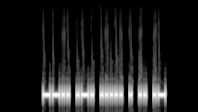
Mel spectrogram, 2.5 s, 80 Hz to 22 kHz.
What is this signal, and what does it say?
Morse code, heard as a keyed tone, about 40 wpm, 700 Hz. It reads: ZR5EIA
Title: DXCC-100 Call Signs - 6 Characters - 40wpm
